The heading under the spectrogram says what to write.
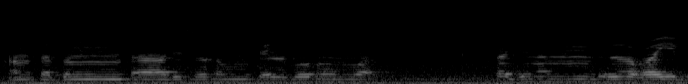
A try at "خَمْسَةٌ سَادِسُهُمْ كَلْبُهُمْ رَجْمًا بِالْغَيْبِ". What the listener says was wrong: അങ്ങനെ നിർത്തരുത്. ഗൈബ് എന്ന് ഒറ്റടിക്ക് നിർത്തരുത്. ഗൈബ്.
